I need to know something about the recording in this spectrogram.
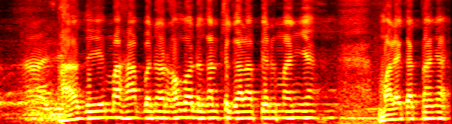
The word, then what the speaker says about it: Allah: Ayahnya dapat dari gurunya, terus nyambung kepada Rasulullah, bacanya Allah, Allah, Allah. Bukan Allahu, Allahu, bukan Allah, Allah, Allah.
